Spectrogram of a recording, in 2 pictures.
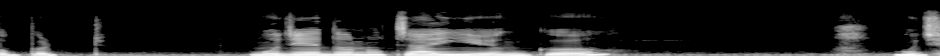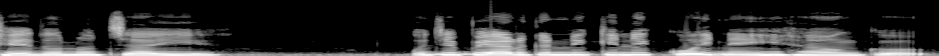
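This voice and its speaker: A woman's voice: a little high, mellow, dull audio. A woman voicing a lonely, pregnant young woman who pleads tearfully for help, in a storybook reading.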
